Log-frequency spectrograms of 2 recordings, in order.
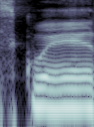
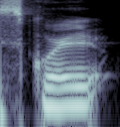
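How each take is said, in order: First: It is said with a Spanish-style pronunciation. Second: It is said with an English pronunciation. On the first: "they say square" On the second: "they don't say squirt"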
